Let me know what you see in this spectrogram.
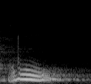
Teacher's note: depan KH huruf ro dibunyikan secara tafkhim karena ro berharakat dah cara bacanya ditebalkan dengan cara menaikkan pangkal lidah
